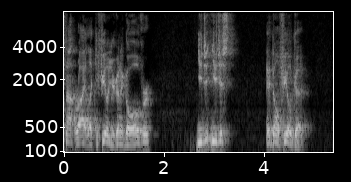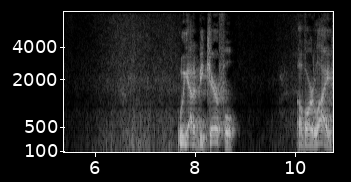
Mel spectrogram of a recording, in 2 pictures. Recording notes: Sermon delivered at Pilgrim Baptist Church on Sunday, September 17, 2023, at 2:15 pm. Jere Whitson Rd.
